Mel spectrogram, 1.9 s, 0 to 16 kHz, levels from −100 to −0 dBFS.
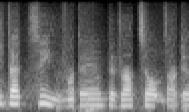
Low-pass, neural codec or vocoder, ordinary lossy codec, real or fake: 14.4 kHz; codec, 44.1 kHz, 0.9 kbps, DAC; none; fake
